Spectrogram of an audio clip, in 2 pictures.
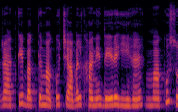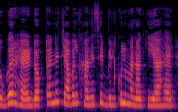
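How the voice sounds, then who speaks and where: A woman narrator gives voice to a caring daughter who speaks earnestly and stands her ground politely. The voice is somewhat high and close to the reader's own in a family tale. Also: fairly even intonation, fairly quick, lightly acted. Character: caring married daughter, firm but polite.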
